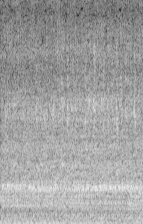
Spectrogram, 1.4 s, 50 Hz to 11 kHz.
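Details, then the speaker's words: 1991 Mitsubishi 3000GT VR4, 77k miles, petrol engine at idle: steady idle under a thin, high chirp-chirp-chirp from the engine bay; owner says the belt needs replacing, slipping accessory belt suspected. "you'll hear that chirp chirp chirp I'm talking about it's definitely over here"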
